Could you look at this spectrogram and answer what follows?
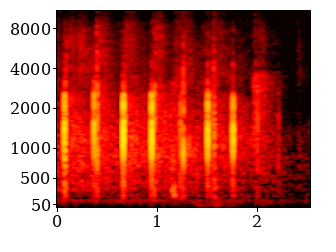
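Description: A church congregation claps together in about eight brisk, evenly spaced beats that fade out at the end.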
